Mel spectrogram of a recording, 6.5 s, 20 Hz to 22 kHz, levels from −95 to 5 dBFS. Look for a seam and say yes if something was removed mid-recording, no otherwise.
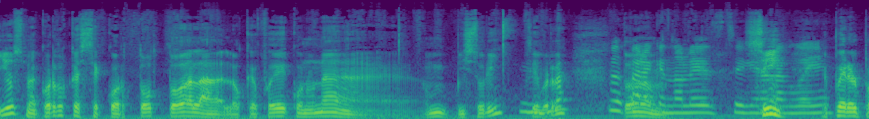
yes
